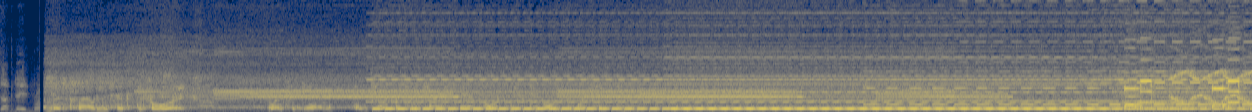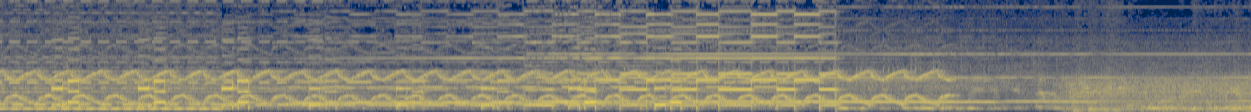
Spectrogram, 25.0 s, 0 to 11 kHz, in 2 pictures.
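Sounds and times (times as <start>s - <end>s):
warbling siren: 1.5s - 25.0s
low fast-pulsing beep: 2.2s - 25.0s
stepping beeps: 11.0s - 25.0s.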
